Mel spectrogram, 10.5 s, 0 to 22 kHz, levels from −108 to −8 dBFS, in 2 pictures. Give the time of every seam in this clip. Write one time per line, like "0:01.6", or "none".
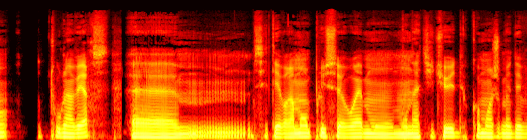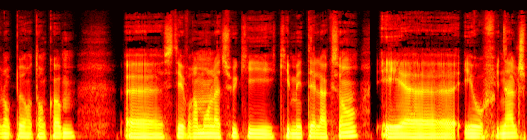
0:01.2
0:09.0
